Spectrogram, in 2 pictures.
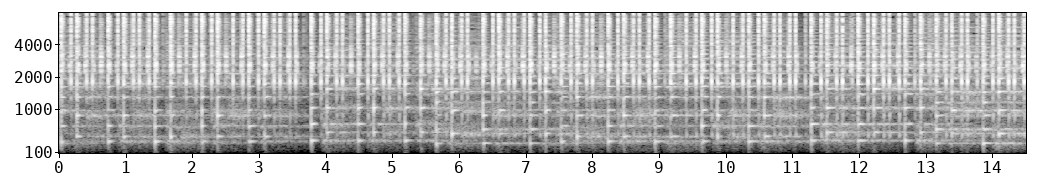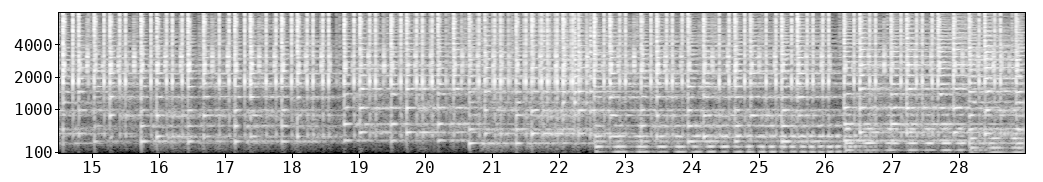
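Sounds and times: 
progressive house music: 0.0s - 29.0s.

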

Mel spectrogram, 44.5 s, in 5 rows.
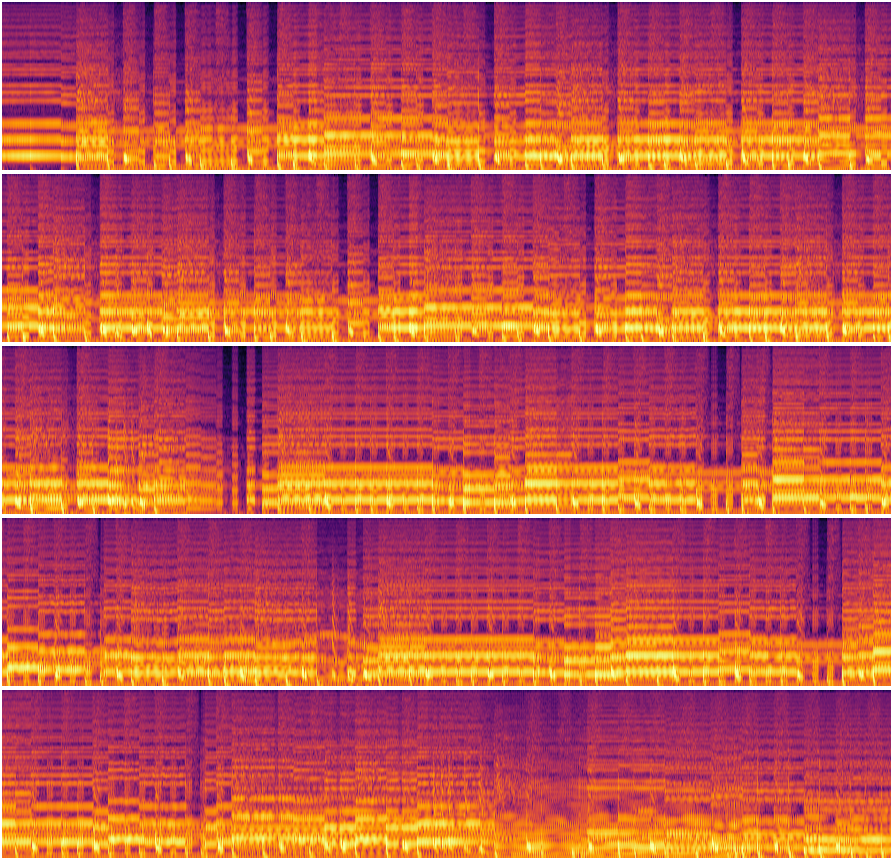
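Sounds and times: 
8-bit music: 0.0s - 44.4s.

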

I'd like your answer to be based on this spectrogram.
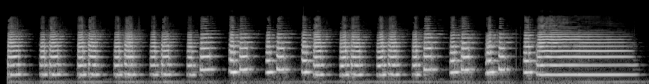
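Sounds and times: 
military bugle: 0.1s - 6.4s.

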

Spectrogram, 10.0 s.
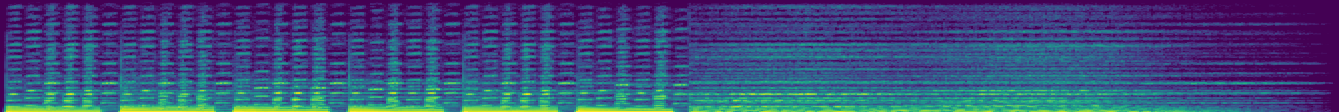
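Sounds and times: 
accordion: 0.0s - 9.6s.

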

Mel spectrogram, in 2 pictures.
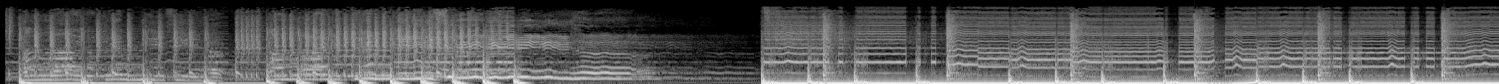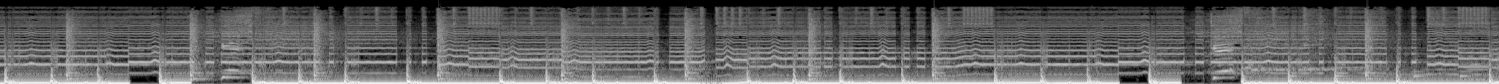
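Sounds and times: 
Arabic trap zamil: 0.1s - 6.6s, 7.6s - 29.9s.

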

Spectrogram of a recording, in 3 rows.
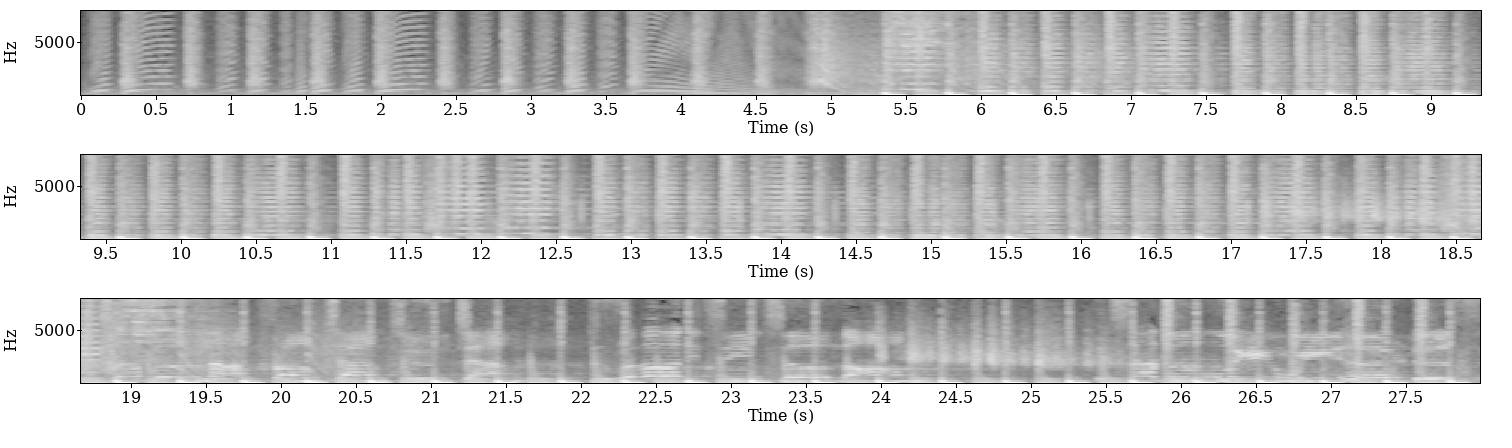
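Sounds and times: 
salsa music: 0.0s - 27.9s.

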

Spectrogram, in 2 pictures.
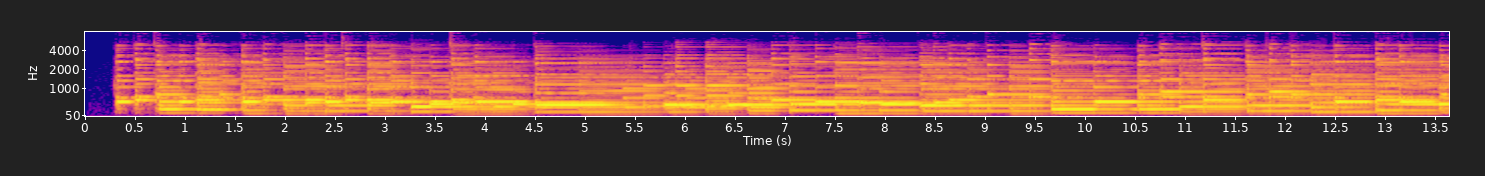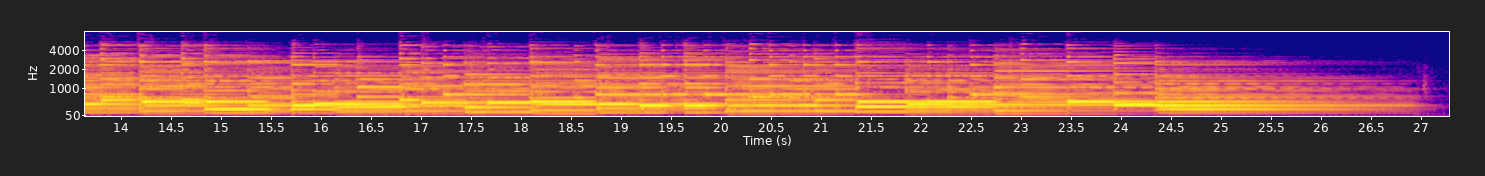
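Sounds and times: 
piano improvisation: 0.1s - 27.2s.

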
